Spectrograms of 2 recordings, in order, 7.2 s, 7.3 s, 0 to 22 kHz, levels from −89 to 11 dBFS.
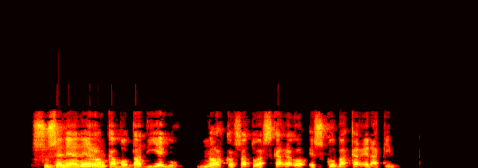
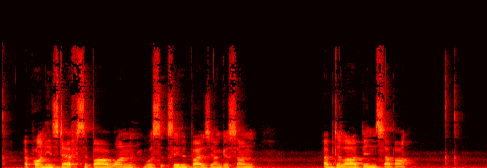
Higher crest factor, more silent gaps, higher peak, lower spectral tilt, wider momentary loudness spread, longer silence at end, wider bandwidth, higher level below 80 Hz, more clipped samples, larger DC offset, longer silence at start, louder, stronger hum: about the same, 16 dB vs 16 dB; first, 2.73-2.94 s vs none; first, 0 dBFS vs -12 dBFS; second, -3.5 dB/octave vs -5 dB/octave; about the same, 10 LU vs 8 LU; first, 1.25 s vs 0.2 s; second, 7.8 kHz vs 16 kHz; second, -64 dBFS vs -52 dBFS; neither; neither; first, 0.5 s vs 0.05 s; first, -15 LUFS vs -27 LUFS; neither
